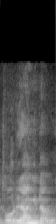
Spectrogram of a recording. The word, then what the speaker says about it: 도량: 이런 도량의 도의 장소 도장 도장을 발음을 도량이라고 해요 그니까 도량에 인연을 맺으셔서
